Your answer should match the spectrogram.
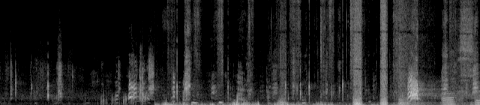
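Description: A small dog barking and whining outdoors, with a low rumble underneath. It starts suddenly about two and a half seconds in, after near-quiet.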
